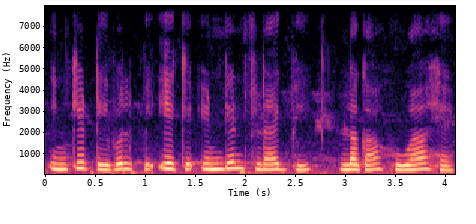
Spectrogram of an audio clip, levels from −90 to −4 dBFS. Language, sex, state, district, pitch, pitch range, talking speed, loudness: Hindi, female, Bihar, West Champaran, 255 Hz, 240-265 Hz, 145 wpm, -15 LUFS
